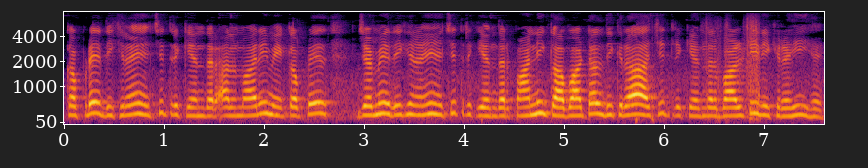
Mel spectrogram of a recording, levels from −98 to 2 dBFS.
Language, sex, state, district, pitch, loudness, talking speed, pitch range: Hindi, female, Madhya Pradesh, Katni, 245 Hz, -16 LUFS, 235 wpm, 225-270 Hz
